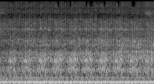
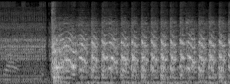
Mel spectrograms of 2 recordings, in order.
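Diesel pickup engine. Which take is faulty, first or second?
second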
